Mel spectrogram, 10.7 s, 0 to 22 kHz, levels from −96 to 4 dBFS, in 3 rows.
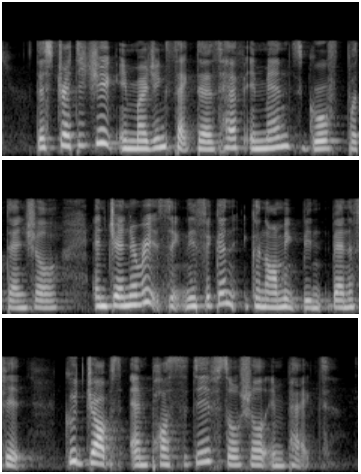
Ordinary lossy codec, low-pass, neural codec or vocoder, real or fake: none; none; none; real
